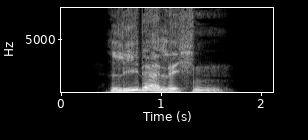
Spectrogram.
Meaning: inflection of liederlich: 1. strong genitive masculine/neuter singular 2. weak/mixed genitive/dative all-gender singular 3. strong/weak/mixed accusative masculine singular 4. strong dative plural
- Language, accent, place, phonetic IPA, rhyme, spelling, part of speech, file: German, Germany, Berlin, [ˈliːdɐlɪçn̩], -iːdɐlɪçn̩, liederlichen, adjective, De-liederlichen.ogg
